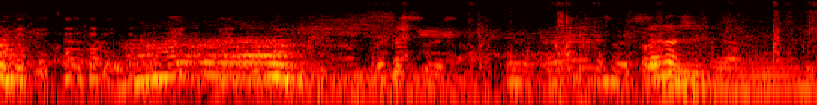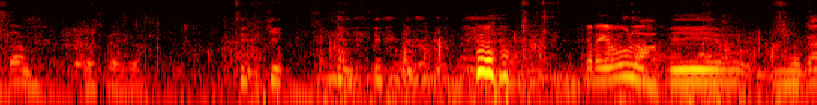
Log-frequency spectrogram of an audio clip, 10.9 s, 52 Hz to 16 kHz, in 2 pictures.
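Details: Sacrificial cattle loaded onto a truck in Indonesia, 2022: several drawn-out moos and lowing calls rise and fall amid a busy crowd of voices and handling noise.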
